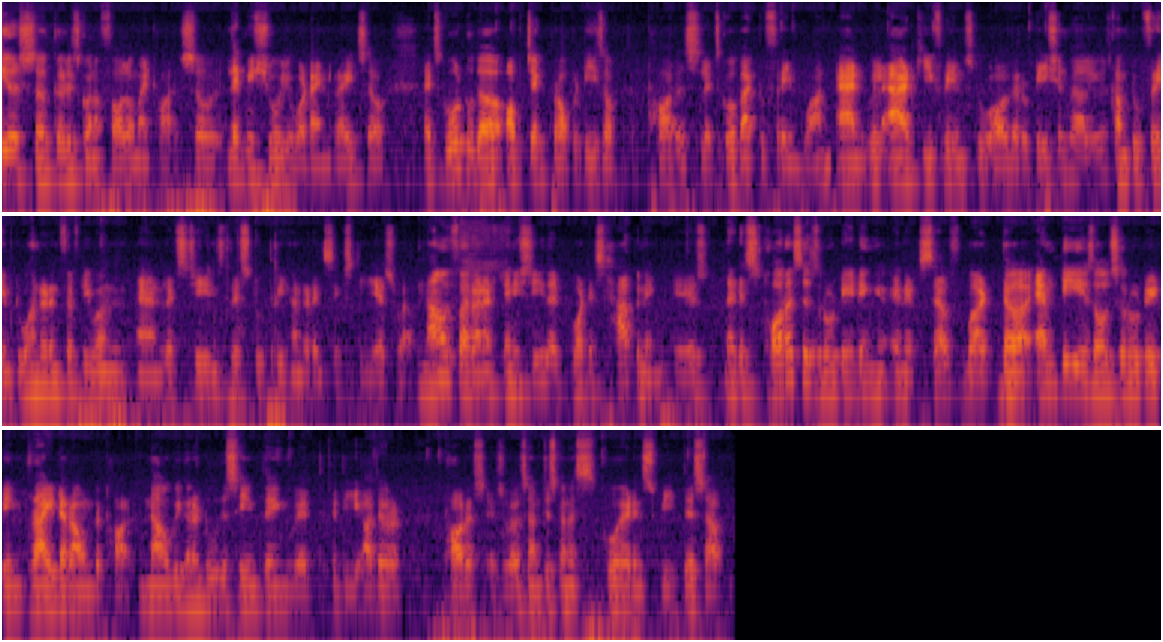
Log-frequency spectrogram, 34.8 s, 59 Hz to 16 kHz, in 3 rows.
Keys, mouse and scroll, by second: 4.9 click, 8.8-9.3 drag, 10.2 click, 12.2-14.6 drag, 15.7 space, 16.0 click, 16.4 middle click, 17.2-17.8 middle drag, 18.4 middle drag, 19.1-19.7 middle drag, 25.1 middle click, 25.9 click, 26.4-26.8 middle drag, 28.7-29.2 middle drag, 30.1 click, 30.5 click, 30.6 middle click, 30.8-31.8 typing, 31.0 click, 31.1 click, 32.9 ctrl+p, 33.1 click, 33.2 click, 34.2 ctrl+p, 34.4 click, 34.7 click.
